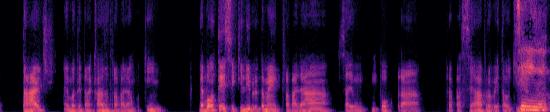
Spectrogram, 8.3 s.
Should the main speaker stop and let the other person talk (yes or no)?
yes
